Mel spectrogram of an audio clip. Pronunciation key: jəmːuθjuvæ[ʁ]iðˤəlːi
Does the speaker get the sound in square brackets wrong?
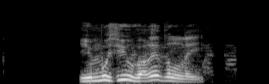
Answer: no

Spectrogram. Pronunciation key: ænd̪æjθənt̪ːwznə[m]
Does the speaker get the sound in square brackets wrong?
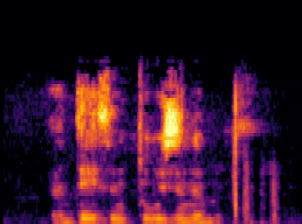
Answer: no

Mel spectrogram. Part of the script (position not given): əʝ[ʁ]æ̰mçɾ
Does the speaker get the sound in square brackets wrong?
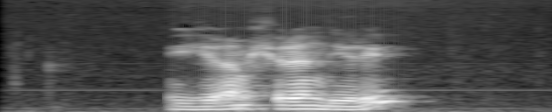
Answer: no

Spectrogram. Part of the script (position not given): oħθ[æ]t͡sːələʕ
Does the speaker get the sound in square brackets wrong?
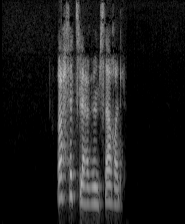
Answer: no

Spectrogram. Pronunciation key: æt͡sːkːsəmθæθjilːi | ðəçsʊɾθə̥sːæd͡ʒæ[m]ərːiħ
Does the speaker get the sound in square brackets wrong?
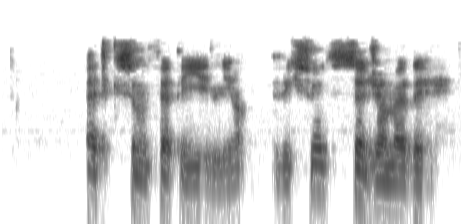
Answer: no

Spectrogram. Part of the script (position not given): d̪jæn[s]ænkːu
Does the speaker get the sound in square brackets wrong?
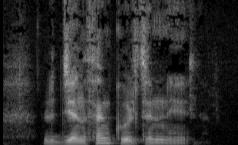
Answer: yes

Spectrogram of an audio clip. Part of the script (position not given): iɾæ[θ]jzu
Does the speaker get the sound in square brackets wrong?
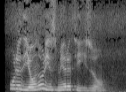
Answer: no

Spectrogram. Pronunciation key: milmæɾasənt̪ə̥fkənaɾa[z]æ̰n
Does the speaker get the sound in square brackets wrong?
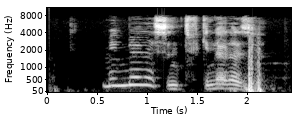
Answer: no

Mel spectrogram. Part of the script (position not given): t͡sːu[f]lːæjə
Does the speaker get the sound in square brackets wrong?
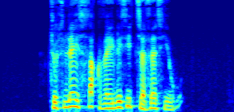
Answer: yes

